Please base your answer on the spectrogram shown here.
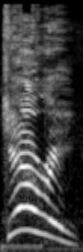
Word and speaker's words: Gerry: It's pronounced Gary.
